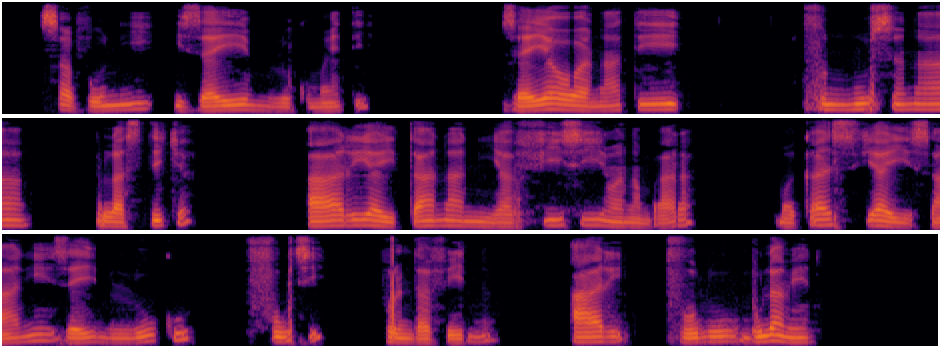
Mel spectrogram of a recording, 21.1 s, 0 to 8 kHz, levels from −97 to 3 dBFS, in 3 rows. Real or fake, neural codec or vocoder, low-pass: real; none; 7.2 kHz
